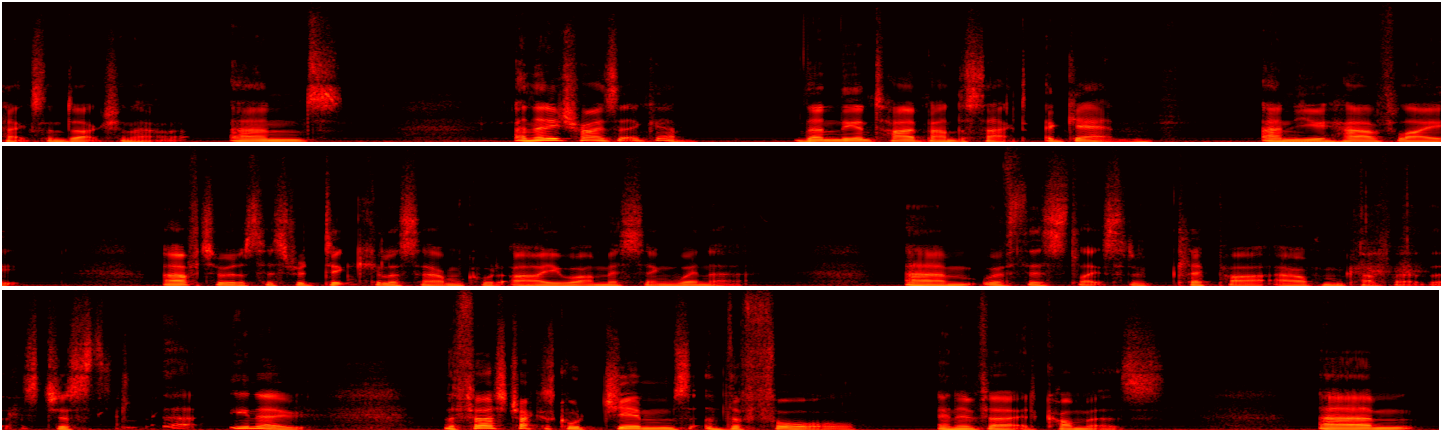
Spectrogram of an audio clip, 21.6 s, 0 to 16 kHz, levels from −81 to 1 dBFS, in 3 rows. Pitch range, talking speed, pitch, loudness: 90-135 Hz, 160 wpm, 115 Hz, -37 LUFS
